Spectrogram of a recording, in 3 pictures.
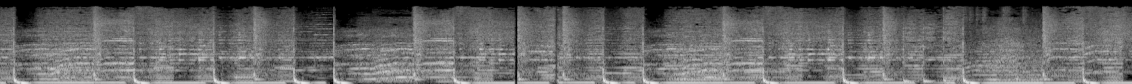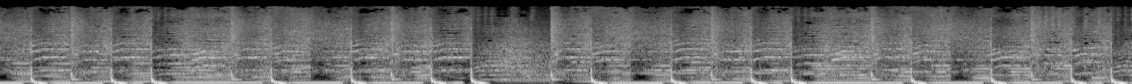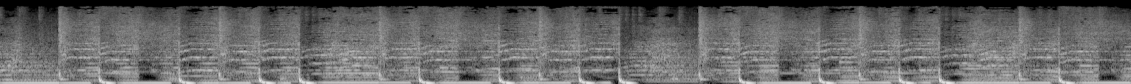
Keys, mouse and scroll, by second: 0.9 space, 1.0-4.0 drag, 4.0 ctrl+z, 5.0 click, 7.0 space, 7.3-13.7 alt+drag, 15.2 click, 19.4 l, 19.8-31.6 drag, 32.6-33.9 typing.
